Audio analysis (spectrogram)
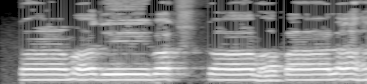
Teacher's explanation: আপনারা একটু খেয়াল করে যদি দেখেন, এই যখন এই সন্ধি করে উচ্চারণটি করবেন, অর্থাৎ কামদেবঃ এই বিসর্গটিকে যখন খকারের মতো উচ্চারণ করতে যাবেন এবং পরবর্তী ককারটাকে সঙ্গে নিয়েই উচ্চারণ করবেন, আপনি কোনোভাবেই কিন্তু একটা পূর্ণ খকার উচ্চারণ করতে পারবেন না। যদি আপনাকে আলাদা করে বলা হয় তখন পারবেন, কামদেবঃ তখন করা যাবে, কিন্তু যখন একসাথে বলা হবে না, তখন এই মানে পুরোপুরি খকারটা কিন্তু আসবে না, তখন অটোমেটিক্যালি সেটা অর্ধেক খকারের মতোই হবে।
